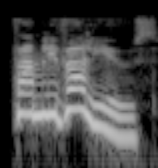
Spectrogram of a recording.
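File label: "family values", British English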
